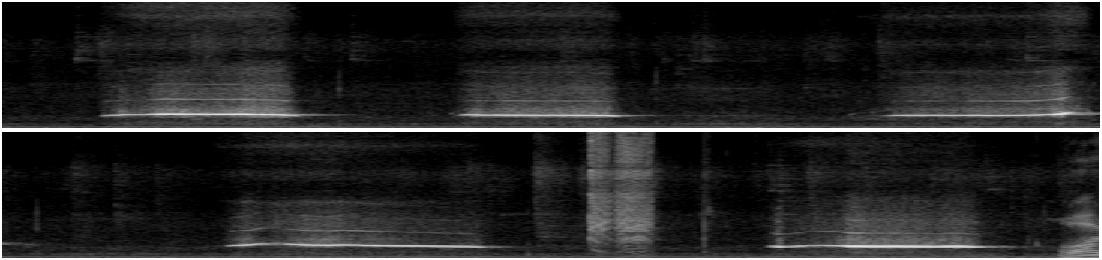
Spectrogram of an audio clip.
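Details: Pet Indian ringneck parakeet, a talking parrot, said to be in a bad mood: six steady whistled notes, each under a second long, repeating about every two seconds, with a single sharp click near the end.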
